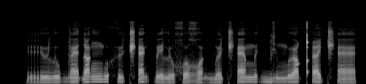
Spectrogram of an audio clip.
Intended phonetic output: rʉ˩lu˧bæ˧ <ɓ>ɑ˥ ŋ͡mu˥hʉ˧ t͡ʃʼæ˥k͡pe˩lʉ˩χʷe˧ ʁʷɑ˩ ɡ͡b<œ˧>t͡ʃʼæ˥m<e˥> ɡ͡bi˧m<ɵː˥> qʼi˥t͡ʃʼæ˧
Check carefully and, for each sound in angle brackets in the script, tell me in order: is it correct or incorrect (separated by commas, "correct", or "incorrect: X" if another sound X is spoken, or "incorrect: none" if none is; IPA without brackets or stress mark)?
incorrect: ɗ, correct, correct, correct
